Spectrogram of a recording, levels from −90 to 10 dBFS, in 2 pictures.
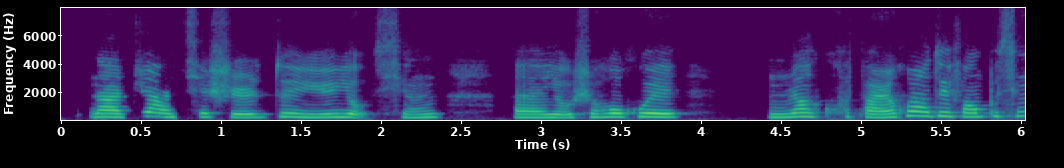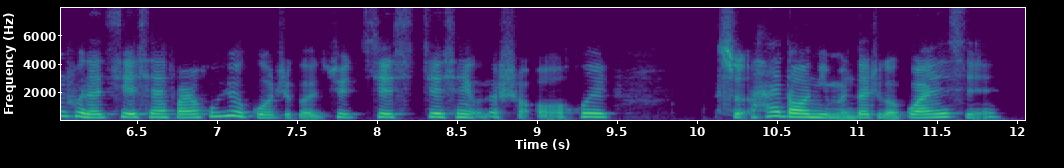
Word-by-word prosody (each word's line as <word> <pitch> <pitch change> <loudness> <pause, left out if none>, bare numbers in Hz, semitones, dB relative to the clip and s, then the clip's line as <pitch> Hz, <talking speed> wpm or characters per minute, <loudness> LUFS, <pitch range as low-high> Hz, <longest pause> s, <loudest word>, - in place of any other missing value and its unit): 那 245 -1 +5
这 260 +6 -7
样 280 -3 +4
其 255 - -4
实 225 -3 0
对 245 +2 -1
于 225 +1 +1
友 235 -2 +2
情， 225 0 -5 0.4
呃， 215 -1 +2
有 215 -1 +2
时 240 - -3
候 255 +2 +5
会， 250 -1 +6 0.6
呃， 225 - -2
让 270 +3 +3 0.3
反 230 - +4
而 220 +1 +5
会 325 +7 +2
让 315 - +5
对 300 0 +1
方 265 -2 +2
不 275 - -7
清 300 +2 -5
楚 305 - -4
你 255 - +5
的 220 - 0
界 230 +2 0
限， 230 0 -1
反 220 -1 -1
而 225 - +1
会 285 +5 -4
越 320 -2 +2
过 215 -7 -4
这 210 - -11
个 - - -5
具 240 -1 -7
界 235 +2 -3
界 230 +2 -1
限 240 -1 -2
有 230 - -6
的 270 - -7
时 - - -12
候， 270 - -9
会 255 -1 +1 0.6
损 - - -3
害 310 +1 -1
到 250 -5 +6
你 225 -1 +2
们 210 - -5
的 220 - -1
这 220 - -10
个 - - -3
关 220 +3 +1
系。 255 +1 -11
240 Hz, 275 characters per minute, -22 LUFS, 225-260 Hz, 0.6 s, 会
